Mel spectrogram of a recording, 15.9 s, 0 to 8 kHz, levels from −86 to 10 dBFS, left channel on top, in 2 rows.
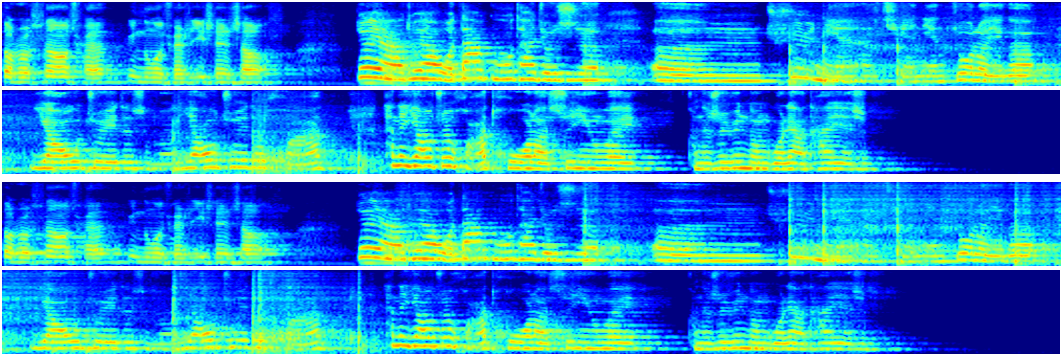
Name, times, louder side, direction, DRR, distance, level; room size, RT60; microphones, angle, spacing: voice 1, 0.0-2.0 2.7-2.8, left 3 dB, 85° left, 2.0 m, -26 dB
voice 2, 2.7-4.6 4.9-7.8 8.1-10.4 10.8-12.8 13.1-14.4, left 3 dB, 65° left, 2.4 m, -20 dB
sound 1, 2.9-3.8 4.4-5.4 5.8-10.6, right 2 dB, 80° right, 3.2 m, -35 dB
28.5 x 23.5 x 7.4 m
head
